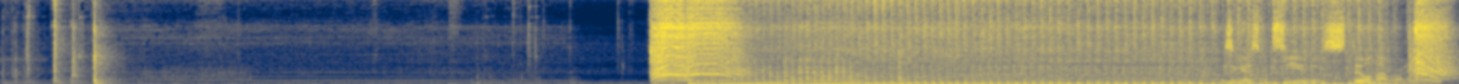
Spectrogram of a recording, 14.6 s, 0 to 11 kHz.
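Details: Wildcat 1000 side-by-side, first start after cylinder head and valve cover work: cranks, then lights off into a lumpy, uneven, hollow missing beat as if only one cylinder fires; misfire later traced to a rag left in the cylinder head and incorrect timing.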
